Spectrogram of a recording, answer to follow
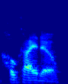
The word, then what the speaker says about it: Hokkaido: Hokkaido um that is how you say it Hokkaido uh there's a on the island of Hokkaido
